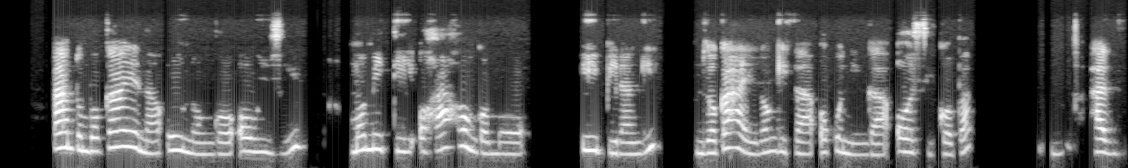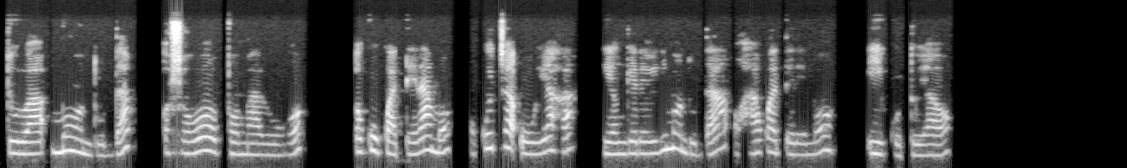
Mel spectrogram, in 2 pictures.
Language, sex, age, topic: Oshiwambo, female, 25-35, finance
